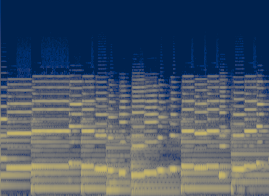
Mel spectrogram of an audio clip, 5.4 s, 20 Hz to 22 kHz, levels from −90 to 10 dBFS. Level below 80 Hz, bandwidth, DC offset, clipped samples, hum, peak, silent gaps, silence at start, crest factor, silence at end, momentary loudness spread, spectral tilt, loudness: -46 dBFS; 5.8 kHz; under 0.1%; under 0.1%; none; -2 dBFS; none; 0 s; 12 dB; 0 s; 4 LU; -7.5 dB/octave; -13 LUFS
